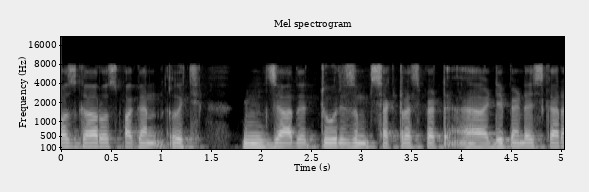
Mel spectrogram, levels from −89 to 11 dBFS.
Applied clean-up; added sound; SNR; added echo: neural mask model Resemble Enhance denoiser.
